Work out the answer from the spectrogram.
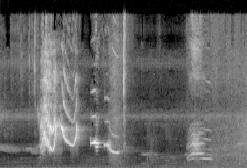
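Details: Cat-imitating song of an oriental magpie-robin: a loud, fast tangle of sweeping high whistles, a short note, then a drawn-out downward slur, ending with a softer falling mew-like phrase after a pause.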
